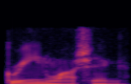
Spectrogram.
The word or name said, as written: greenwashing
